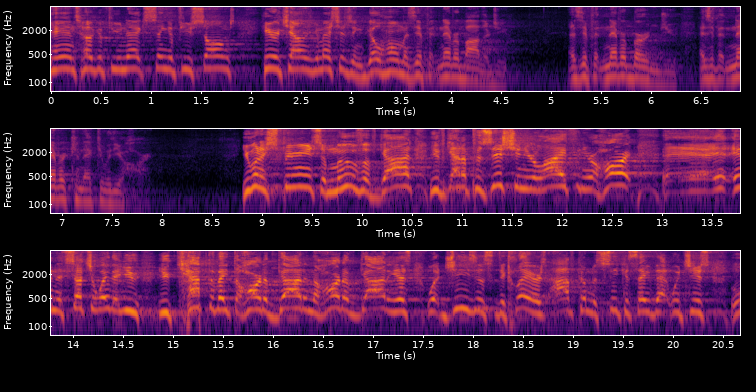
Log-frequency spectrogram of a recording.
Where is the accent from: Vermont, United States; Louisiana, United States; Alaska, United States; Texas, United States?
Louisiana, United States; Shreveport; I grew up in Shreveport, Louisiana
